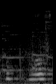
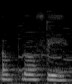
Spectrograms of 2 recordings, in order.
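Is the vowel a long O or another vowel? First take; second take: long O; another vowel. First: The vowel is said as a long O. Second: The vowel is not said as a long O. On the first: The speaker calls it right. "dibaca approve" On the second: The speaker calls it wrong. "bukan dibaca approve"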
